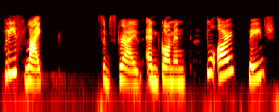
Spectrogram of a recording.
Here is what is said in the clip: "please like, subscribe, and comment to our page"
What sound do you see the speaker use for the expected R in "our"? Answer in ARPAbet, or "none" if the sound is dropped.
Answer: R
